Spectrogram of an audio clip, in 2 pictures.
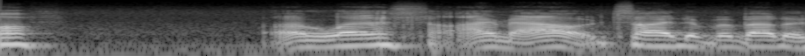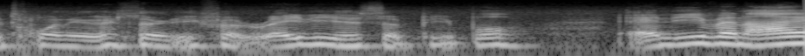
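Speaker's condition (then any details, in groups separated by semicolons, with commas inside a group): Cerebral palsy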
